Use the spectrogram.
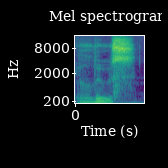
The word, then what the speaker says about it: loose: Now, when I say loose, as in suelto, the sound I make is different. Loose. This S sound is unvoiced. We only need our mouths to make this sound, not our voice.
